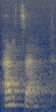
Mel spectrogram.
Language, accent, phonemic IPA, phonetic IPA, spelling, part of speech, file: Armenian, Eastern Armenian, /ɑɾˈt͡sɑtʰ/, [ɑɾt͡sɑ́tʰ], արծաթ, noun / adjective, Hy-արծաթ.oga
- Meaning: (noun) 1. silver 2. silver coin 3. silver object; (adjective) 1. silver, silvern, made of silver 2. silvery, of silver color 3. silvery (of voice)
